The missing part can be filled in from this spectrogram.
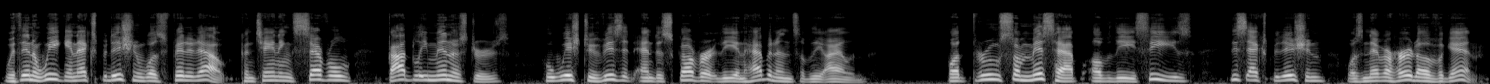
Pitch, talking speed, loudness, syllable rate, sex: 170 Hz, 150 wpm, -18 LUFS, 4.9 syllables/s, male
